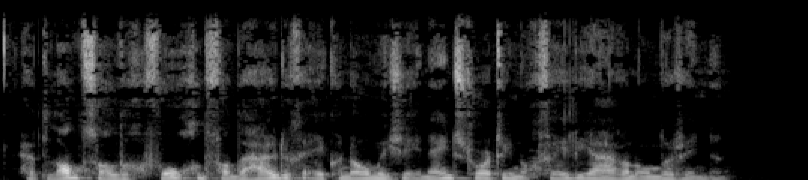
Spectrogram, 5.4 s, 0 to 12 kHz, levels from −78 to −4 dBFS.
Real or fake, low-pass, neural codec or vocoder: real; 10.8 kHz; none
